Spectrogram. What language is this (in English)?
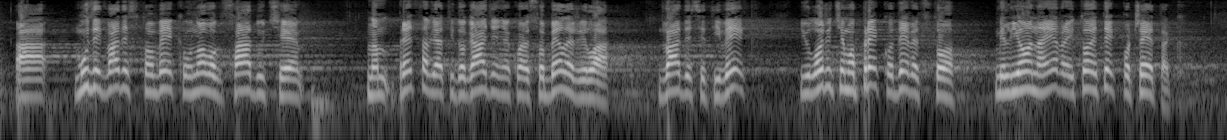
Serbian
